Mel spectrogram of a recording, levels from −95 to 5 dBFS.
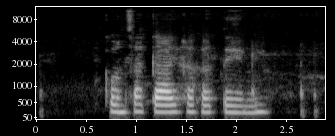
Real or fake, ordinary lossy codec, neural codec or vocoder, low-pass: real; Opus, 32 kbps; none; 10.8 kHz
